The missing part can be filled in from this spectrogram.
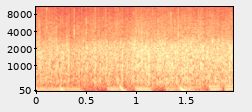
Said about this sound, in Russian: Я даже вот аплодисменты поставлю.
